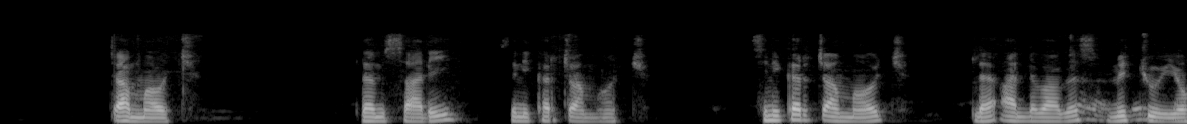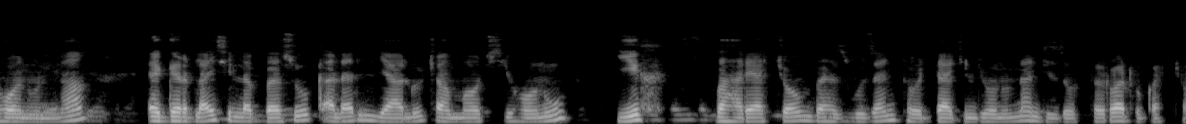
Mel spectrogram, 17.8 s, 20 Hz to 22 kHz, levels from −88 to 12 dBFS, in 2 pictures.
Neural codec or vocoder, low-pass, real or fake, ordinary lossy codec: none; 7.2 kHz; real; MP3, 64 kbps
